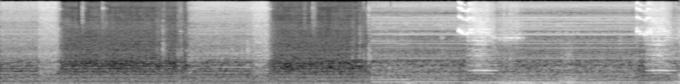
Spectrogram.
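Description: A CNC machine drills a row of holes in a Kydex sheath, giving repeated bursts of high whirring and grinding over a steady mechanical hum. The bursts get louder and busier toward the end.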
